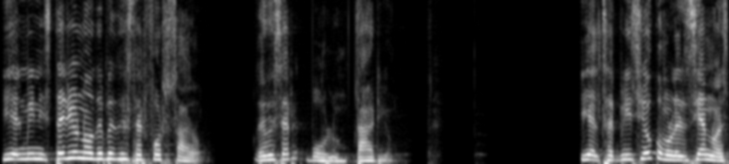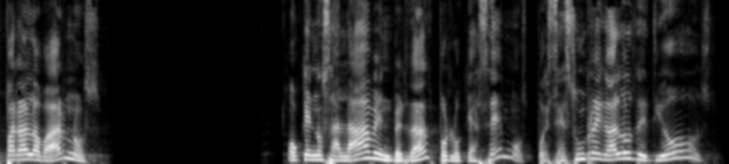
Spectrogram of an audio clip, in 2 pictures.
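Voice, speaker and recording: A woman's voice: on the high side, animated, measured pace, pauses often. A middle-aged woman with a Mexican Spanish accent, teaching in church and telling personal stories in a conversational way, often asking the audience to agree. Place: church hall.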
